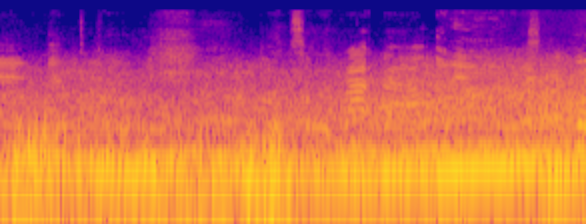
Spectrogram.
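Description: Distant British Touring Car race cars running on the circuit, their engine note steady and then rising in pitch near the end as a car accelerates.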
